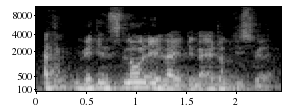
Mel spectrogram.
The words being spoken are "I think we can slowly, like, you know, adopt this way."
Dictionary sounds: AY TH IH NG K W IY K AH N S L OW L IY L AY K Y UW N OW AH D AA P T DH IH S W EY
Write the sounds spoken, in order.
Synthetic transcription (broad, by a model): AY T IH NG K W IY K AH N S L OW L IY L AY K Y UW N OW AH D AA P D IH S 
